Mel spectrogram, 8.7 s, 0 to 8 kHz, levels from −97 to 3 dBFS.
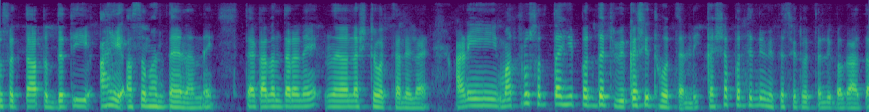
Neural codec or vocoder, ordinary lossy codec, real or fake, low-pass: codec, 16 kHz in and 24 kHz out, 2.2 kbps, FireRedTTS-2 codec; none; fake; 7.2 kHz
